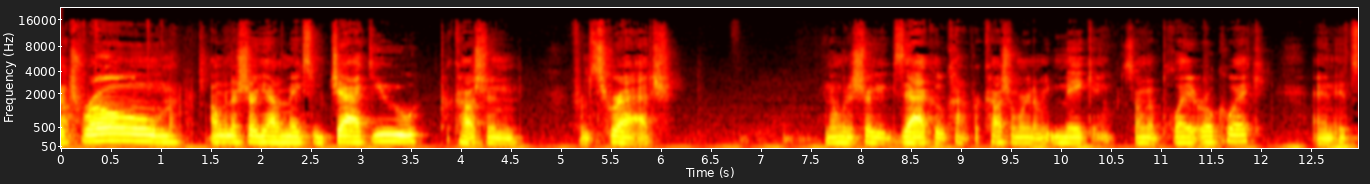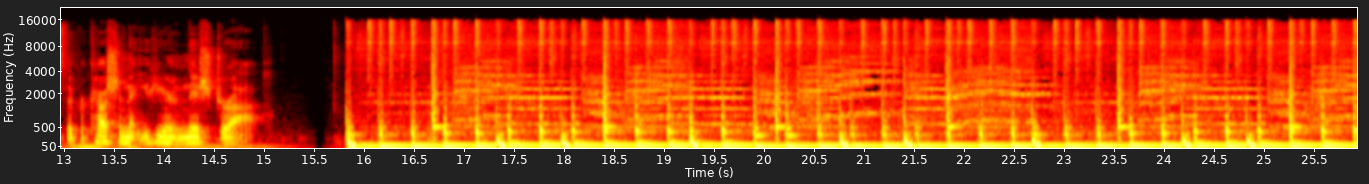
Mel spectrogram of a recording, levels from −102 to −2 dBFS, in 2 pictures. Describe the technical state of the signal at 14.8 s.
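At 14.8 s the signal is intact, with no dropout, distortion, glitch or other technical fault present at that point.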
